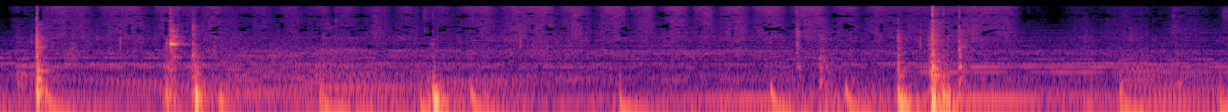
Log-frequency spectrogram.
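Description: Galley cabinet doors being shut and opened: a handful of sharp clicks and knocks from the doors and their latches, scattered through the few seconds. Quiet background music plays under them.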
